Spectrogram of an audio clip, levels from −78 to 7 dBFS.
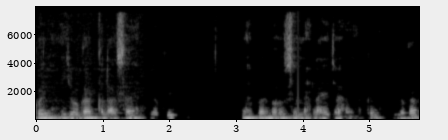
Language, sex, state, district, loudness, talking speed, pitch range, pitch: Hindi, male, Bihar, Gaya, -30 LUFS, 135 wpm, 130-145 Hz, 140 Hz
